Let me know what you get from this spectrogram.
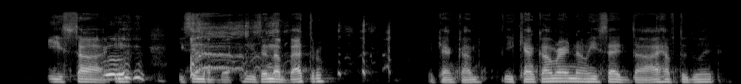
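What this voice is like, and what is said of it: Put-on accent. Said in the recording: “keep that fucking accent the entire time”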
